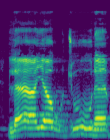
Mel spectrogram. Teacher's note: لا الف مدہ ہے، ایک الف کی مقدار کھینچ کر پڑھیں گے۔ یرجون، را یا کو را کے ساتھ ملا کر پڑھیں گے، اور را کو یہاں پر پڑھیں گے۔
